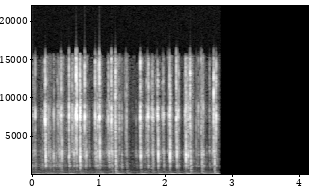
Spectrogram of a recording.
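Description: Computer keyboard typing sound effect: a quick, irregular run of key clicks over a low hum, cutting off abruptly just under three seconds in.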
